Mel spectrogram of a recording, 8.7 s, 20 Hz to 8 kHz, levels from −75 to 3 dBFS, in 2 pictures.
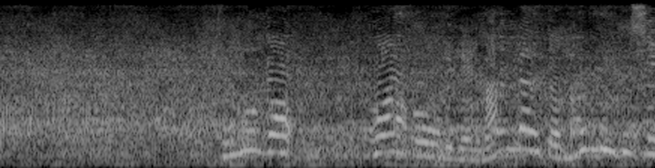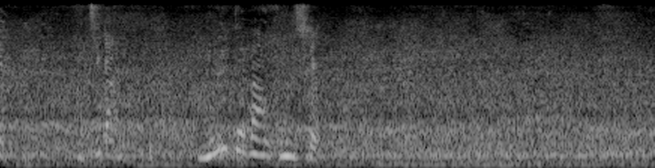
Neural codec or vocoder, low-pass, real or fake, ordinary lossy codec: codec, 44.1 kHz, 3.4 kbps, Pupu-Codec; 7.2 kHz; fake; none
